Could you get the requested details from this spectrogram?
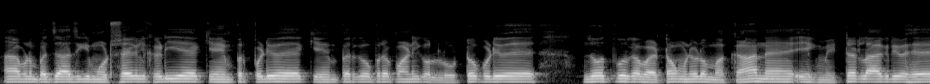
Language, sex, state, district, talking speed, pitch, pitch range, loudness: Marwari, male, Rajasthan, Nagaur, 180 wpm, 125 Hz, 120-130 Hz, -15 LUFS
